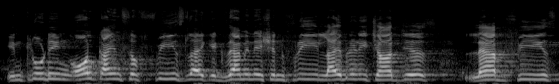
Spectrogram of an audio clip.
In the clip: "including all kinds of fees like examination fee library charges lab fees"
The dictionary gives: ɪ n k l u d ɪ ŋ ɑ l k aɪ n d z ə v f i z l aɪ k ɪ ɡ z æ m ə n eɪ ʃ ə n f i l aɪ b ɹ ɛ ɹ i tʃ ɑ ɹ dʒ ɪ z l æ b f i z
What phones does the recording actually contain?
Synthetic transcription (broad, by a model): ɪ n k l u d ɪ ŋ ɑ l k aɪ n d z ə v f i z l aɪ k ɪ ɡ z æ m ə n eɪ ʃ ə n f i l aɪ b ɹ ɛ ɹ i tʃ ɑ ɹ dʒ ɪ z l æ b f i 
